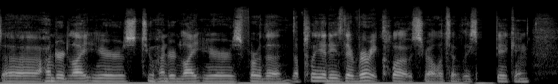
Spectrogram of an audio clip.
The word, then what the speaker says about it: Pleiades: Now I just realized I didn't pronounce that right. Pleiades.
